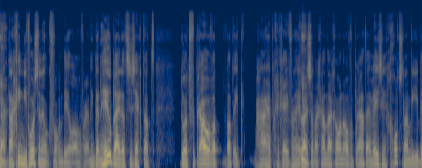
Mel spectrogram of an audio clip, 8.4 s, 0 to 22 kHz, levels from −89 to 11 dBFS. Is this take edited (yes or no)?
no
